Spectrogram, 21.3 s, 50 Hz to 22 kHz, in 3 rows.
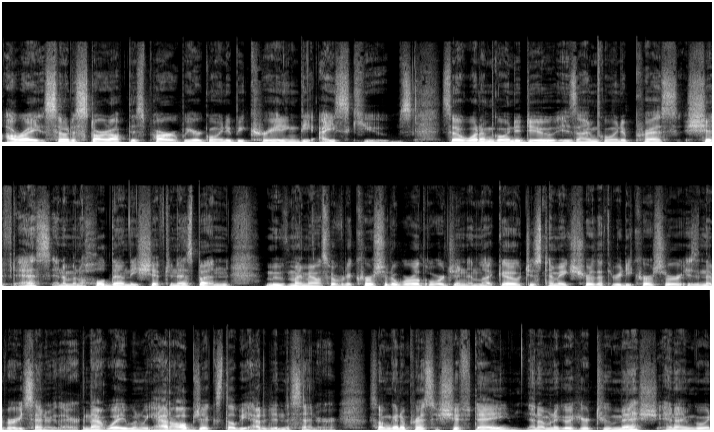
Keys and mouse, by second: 8.5 shift+s, 18.6 shift+a.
